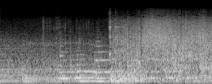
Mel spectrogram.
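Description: Quirky synth music with held notes, then about a second in a sudden loud hissing burst of high-voltage electrical arcing cuts in over it and keeps going: the sound of a 66,000-volt substation flashover as a person touches the live equipment.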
